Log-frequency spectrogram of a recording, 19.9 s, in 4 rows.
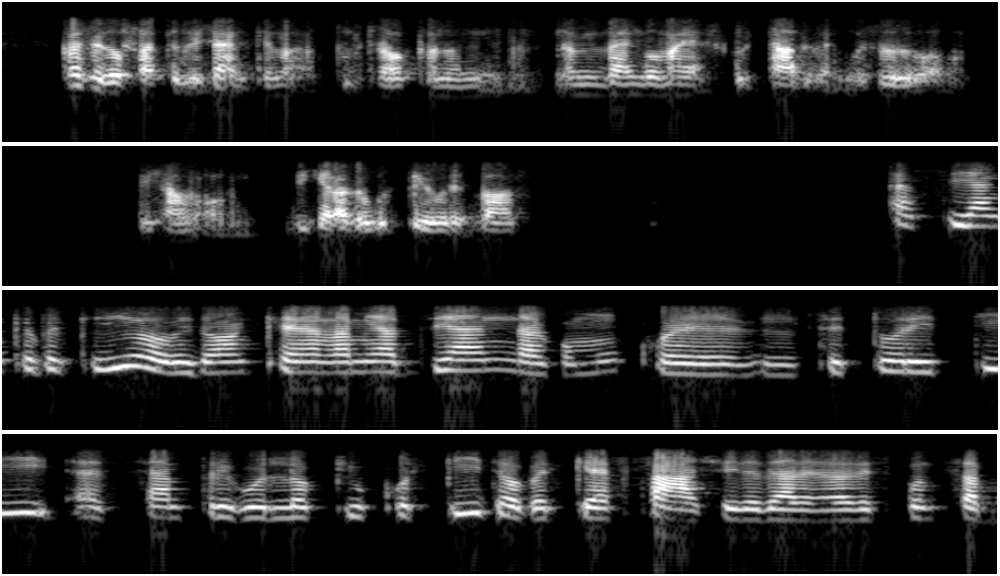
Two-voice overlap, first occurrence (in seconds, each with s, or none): none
